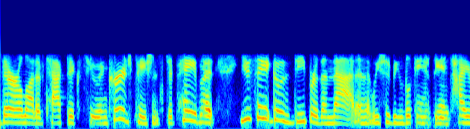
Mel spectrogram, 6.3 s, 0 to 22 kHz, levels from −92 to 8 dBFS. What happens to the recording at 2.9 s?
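AMR bit errors hit from 2.62 to 3.05 s, right after "patients to pay" and before "you say it goes." The span fits about twenty 20 ms frames where roughly a tenth of the less protected bits arrived flipped while the frame checksum still passed. The excitation pulses land in the wrong places and the finer pitch, gain and spectral values drift, so the voice keeps its rough pitch and level but turns hoarse, scratchy and gargly. This sits on top of the AMR narrowband mobile codec running at 7.4 kbps across the whole clip. That codec band-limits the line to about 250 Hz to 3.7 kHz and leaves a plainly buzzy, synthetic tone.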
